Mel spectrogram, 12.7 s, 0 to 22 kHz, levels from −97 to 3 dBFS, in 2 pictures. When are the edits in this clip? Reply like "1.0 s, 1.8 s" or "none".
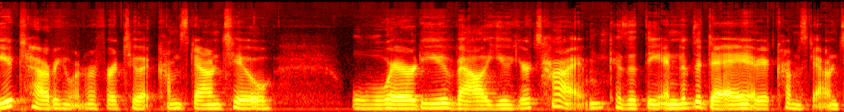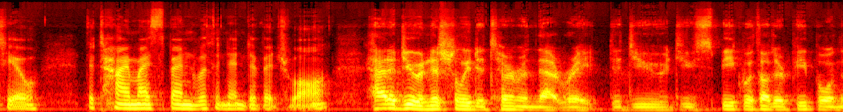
5.7 s, 9.1 s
